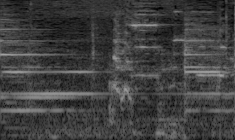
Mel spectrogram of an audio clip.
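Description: An old plantation dinner bell, once rung at noon on the Cox Plantation, rings loud and close with sustained metallic tones and a couple of fresh strikes ringing over each other.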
